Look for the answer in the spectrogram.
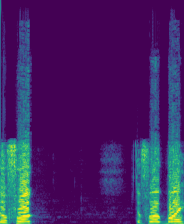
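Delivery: put-on suspicious tone. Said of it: "with this look on their face".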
